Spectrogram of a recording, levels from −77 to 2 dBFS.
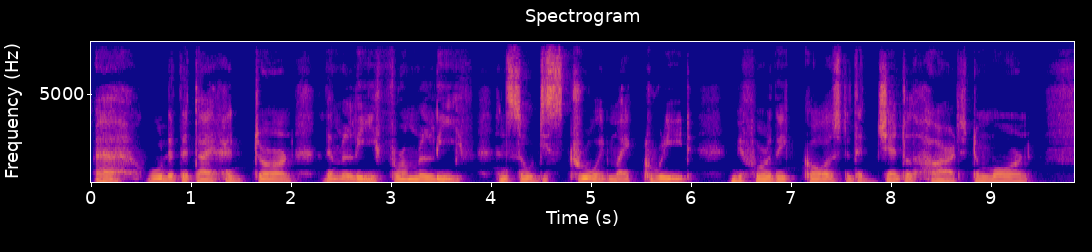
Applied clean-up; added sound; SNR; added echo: none; none; none; none.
